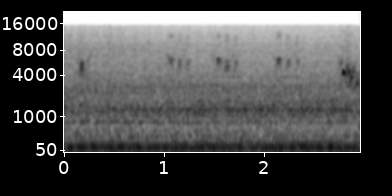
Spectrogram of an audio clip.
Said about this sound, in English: A bunch of people are ordering food from this sort of speaker kind of fast food thing. They're driving their cars.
